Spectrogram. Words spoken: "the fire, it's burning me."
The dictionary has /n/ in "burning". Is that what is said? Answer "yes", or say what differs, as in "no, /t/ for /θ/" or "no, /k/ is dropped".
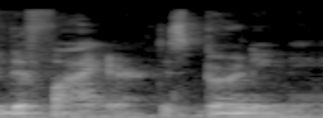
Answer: yes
